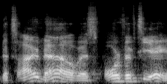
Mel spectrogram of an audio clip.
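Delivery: deep radio announcer voice. Showing a joke bit of announcing the time: radio announcer voice. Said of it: "be like a radio announcer".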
